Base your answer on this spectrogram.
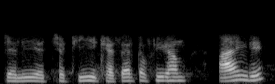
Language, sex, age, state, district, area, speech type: Hindi, male, 18-30, Uttar Pradesh, Jaunpur, rural, conversation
